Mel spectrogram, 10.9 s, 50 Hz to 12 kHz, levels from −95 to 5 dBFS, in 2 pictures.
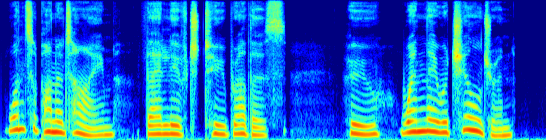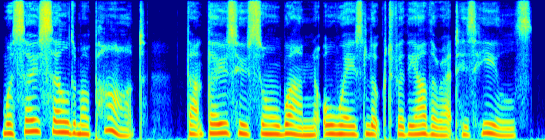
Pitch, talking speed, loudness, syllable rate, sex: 210 Hz, 165 wpm, -20 LUFS, 5.0 syllables/s, female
